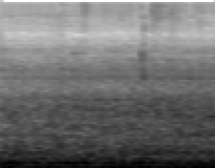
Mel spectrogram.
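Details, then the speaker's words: Simplicity/Ferris-built Derby zero-turn mower engine after ignition coil/module replacement: steady, even idle putter, then revs with no exhaust popping. It previously popped through the exhaust at higher RPM. "how I had popping noise coming through the exhaust on this and you can see how quiet that engine is right now we're going to rev It Up and there's absolutely no popping"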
